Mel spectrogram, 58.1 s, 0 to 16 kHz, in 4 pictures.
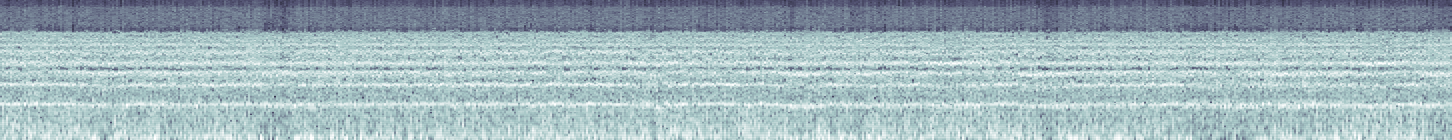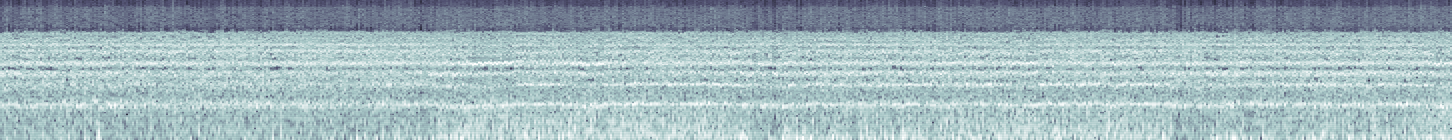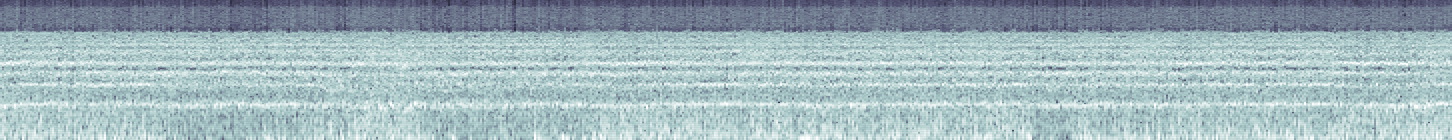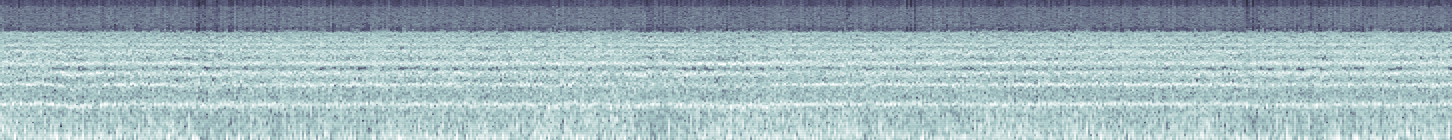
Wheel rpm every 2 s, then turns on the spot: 230, 230, 230, 230, 220, 230, 220, 210, 220, 220, 230, 230, 230, 230, 230, 230, 210, 220, 230, 230, 230, 220, 230, 230, 230, 220, 230, 230, 230.
none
